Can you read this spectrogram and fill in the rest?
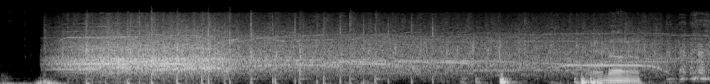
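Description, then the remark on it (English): A crowd bursts into dense, steady applause that begins abruptly and holds for several seconds, easing slightly, with a brief vocal shout rising over the clapping near the end. “Please clap.”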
